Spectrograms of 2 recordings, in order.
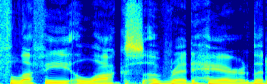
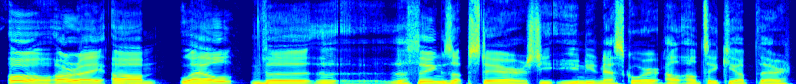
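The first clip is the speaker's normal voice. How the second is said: lightly voiced, stammering guard; a hint of a bashful guard; flustered guard; 3 semitones higher than usual. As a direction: fumble the words, smitten. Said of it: "And he goes".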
